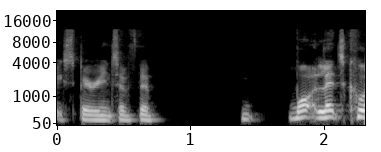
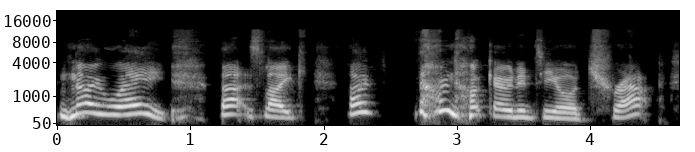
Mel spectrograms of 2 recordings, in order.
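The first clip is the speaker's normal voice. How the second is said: laughing refusal; 10 semitones higher, slower than usual. Real, not acted.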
